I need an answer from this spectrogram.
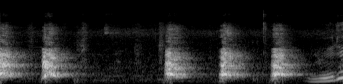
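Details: Dog barking while playing a ball-fetching game: four punchy barks at uneven intervals, each about half a second apart, ending with a brief rising whine.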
